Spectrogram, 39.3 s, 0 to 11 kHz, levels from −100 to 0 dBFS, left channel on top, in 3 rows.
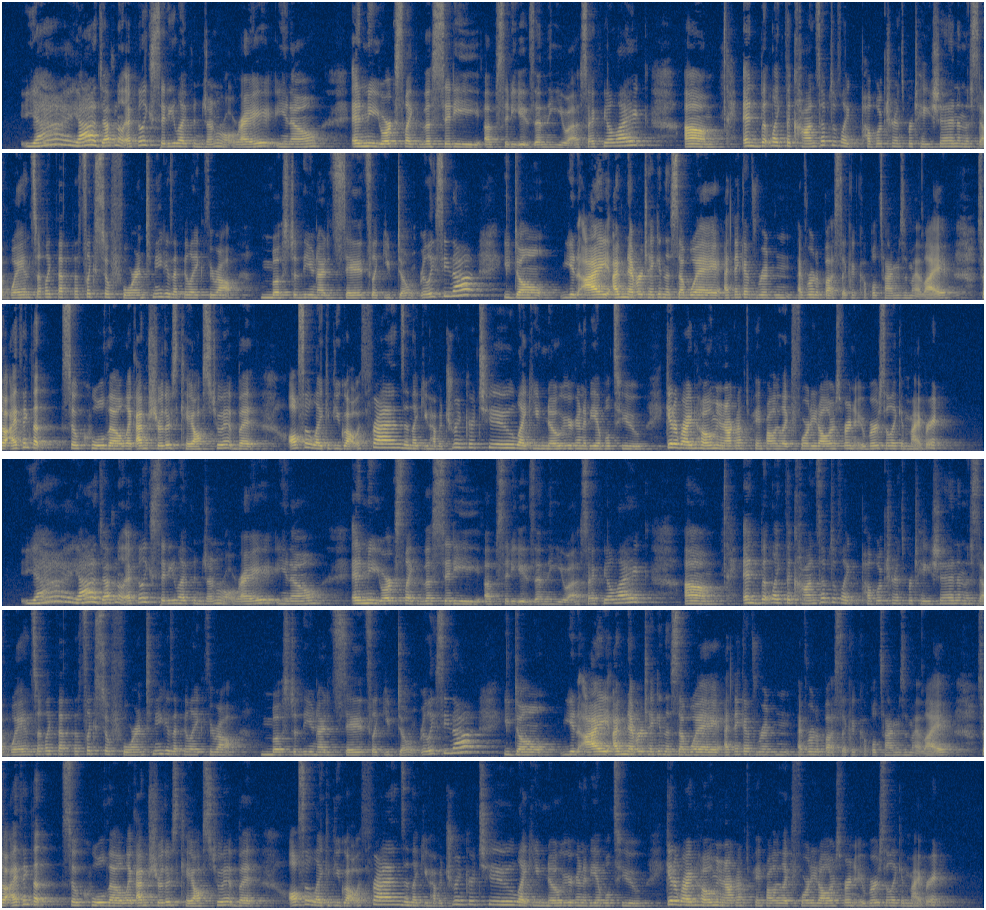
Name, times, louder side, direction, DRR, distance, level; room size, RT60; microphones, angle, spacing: voice 1, 0.3-4.2 4.5-16.1 16.6-26.7 27.0-34.7 35.1-38.6, left 3 dB, 25° left, 11 dB, 0.4 m, -30 dB
9.0 x 5.1 x 4.7 m, 0.97 s
head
